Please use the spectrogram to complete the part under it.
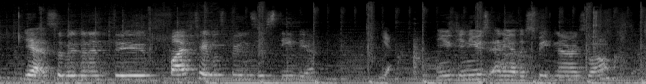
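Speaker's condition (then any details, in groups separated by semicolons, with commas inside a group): No condition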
